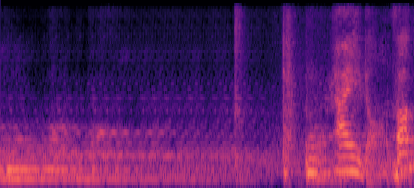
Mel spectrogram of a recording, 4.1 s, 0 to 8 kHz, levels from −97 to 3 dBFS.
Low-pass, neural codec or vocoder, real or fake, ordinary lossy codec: 7.2 kHz; codec, 16 kHz, 1.1 kbps, Voila-Tokenizer; fake; MP3, 64 kbps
